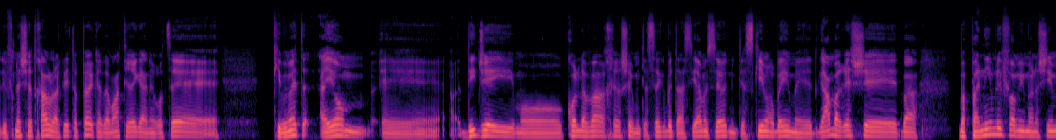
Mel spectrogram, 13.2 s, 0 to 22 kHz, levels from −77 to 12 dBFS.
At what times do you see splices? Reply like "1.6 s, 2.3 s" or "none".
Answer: 10.2 s, 11.3 s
